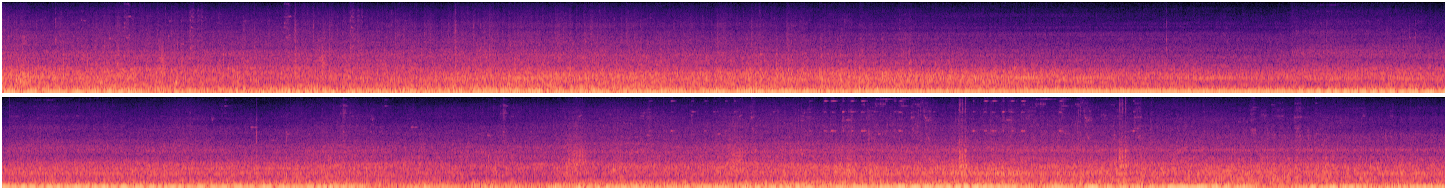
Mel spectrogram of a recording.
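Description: Diesel engine of a heavy earthmoving machine running with a steady low rumble, easing briefly about two-thirds of the way through, with a few sharp knocks near the end.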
